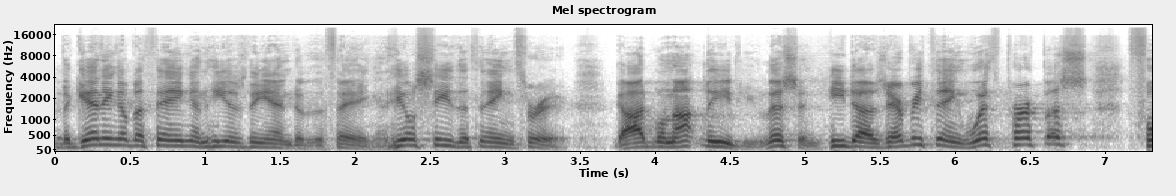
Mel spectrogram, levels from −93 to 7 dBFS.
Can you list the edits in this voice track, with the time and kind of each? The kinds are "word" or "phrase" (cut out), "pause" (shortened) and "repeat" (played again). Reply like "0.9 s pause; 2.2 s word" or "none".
none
